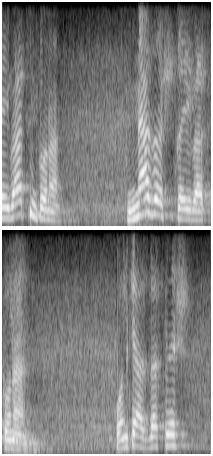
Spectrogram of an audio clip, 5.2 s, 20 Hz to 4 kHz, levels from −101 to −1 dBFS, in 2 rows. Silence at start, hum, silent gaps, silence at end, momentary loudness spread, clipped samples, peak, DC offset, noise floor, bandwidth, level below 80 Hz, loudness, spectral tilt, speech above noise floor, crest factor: 0 s; none; none; 0.05 s; 23 LU; under 0.1%; 0 dBFS; under 0.1%; -36 dBFS; 4 kHz; -54 dBFS; -14 LUFS; -10.5 dB/octave; 23 dB; 14 dB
